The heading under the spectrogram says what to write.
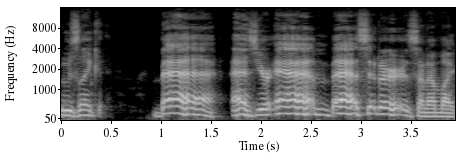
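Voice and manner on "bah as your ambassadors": high, very slow, drawn-out sheep bleat. Retelling a story, imitating a sheep judge at court, in a sheep voice. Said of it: "I actually like the way the sheep talk".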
